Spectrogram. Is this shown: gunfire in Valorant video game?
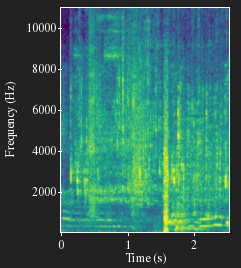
no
